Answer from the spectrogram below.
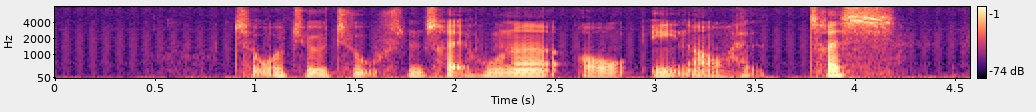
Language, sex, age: Danish, male, 33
